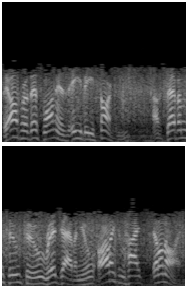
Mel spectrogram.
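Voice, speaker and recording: A noisy, narrow-band 1930s broadcast carries an American man with a high voice. He hosts in a chatty, folksy style, talking directly to the folks at home. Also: lively intonation, fairly quick. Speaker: radio quiz show host. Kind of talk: 1930s radio presenting. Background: clear broadcast noise.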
